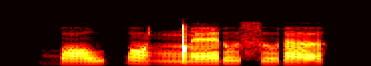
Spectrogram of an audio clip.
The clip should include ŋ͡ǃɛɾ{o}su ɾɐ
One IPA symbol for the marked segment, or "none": u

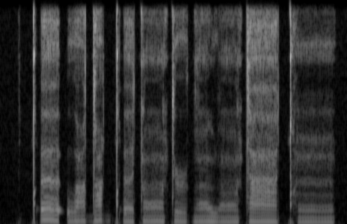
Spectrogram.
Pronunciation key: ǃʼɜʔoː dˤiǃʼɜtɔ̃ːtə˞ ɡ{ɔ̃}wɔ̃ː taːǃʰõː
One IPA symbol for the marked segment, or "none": ɔ̃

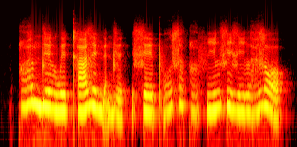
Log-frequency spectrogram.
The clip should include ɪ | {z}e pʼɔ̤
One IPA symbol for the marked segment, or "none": s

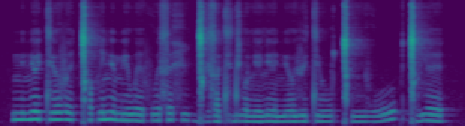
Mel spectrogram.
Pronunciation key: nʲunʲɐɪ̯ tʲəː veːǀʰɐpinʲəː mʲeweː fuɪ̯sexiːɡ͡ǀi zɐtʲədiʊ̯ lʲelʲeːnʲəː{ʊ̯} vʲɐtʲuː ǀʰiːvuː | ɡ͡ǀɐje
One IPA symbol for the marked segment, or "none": ʊ̯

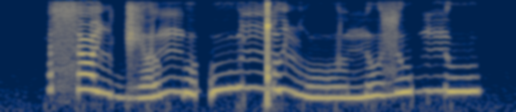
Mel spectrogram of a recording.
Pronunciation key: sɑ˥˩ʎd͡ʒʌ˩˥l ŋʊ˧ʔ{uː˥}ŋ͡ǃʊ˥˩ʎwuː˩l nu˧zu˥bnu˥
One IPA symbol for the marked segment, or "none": uː˥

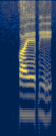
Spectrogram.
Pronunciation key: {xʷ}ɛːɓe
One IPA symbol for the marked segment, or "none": qʷ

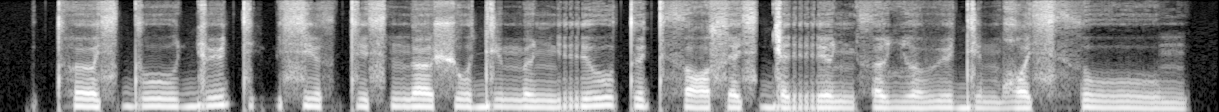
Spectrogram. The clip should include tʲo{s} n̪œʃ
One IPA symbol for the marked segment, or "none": sʲ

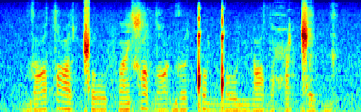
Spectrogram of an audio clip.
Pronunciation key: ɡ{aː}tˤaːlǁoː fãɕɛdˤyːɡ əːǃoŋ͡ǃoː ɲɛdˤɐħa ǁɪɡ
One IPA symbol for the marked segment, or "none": əː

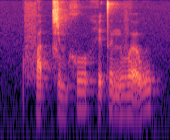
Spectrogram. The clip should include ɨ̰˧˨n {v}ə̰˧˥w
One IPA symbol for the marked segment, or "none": v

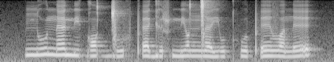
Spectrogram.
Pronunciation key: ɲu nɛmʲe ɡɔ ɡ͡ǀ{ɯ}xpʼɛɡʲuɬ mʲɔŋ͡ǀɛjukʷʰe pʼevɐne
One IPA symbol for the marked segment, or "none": u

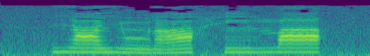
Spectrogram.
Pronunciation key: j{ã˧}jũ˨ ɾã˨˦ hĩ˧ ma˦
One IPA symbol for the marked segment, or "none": ã˧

